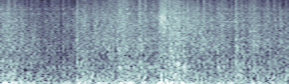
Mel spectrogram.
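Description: A rifle fires a short burst.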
